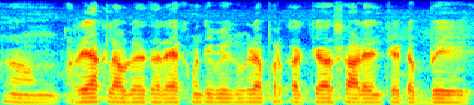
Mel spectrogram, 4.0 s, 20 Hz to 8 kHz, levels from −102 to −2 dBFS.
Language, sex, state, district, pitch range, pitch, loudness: Marathi, male, Maharashtra, Gondia, 110-115 Hz, 110 Hz, -18 LUFS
